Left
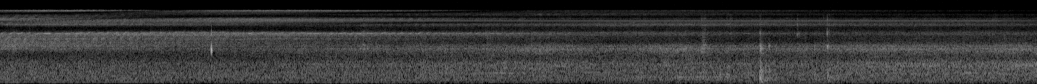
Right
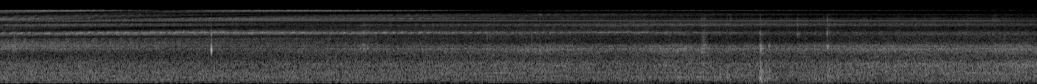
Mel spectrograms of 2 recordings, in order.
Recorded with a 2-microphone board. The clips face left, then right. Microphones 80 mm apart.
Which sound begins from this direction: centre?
A drone, at 0.0 s.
